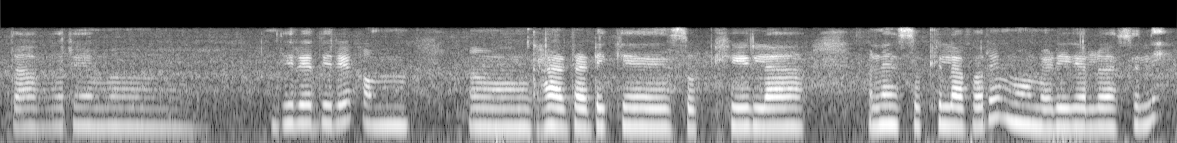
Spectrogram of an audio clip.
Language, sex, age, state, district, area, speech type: Odia, female, 30-45, Odisha, Jagatsinghpur, rural, spontaneous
